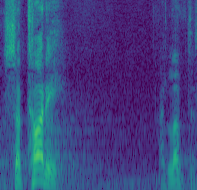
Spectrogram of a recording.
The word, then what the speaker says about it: satori: it's called excuse my japanese but it's called satori i'd love to say that sakurai s-a-t-o-r-i and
